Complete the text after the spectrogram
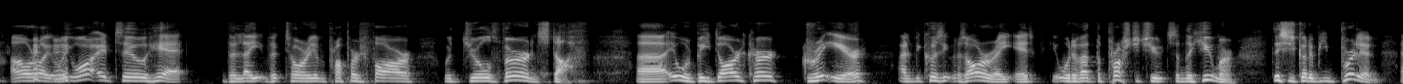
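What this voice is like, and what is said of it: Put-on Bristol accent. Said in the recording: “I'll continue doing the Bristol accent.”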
